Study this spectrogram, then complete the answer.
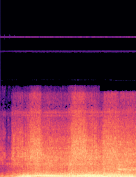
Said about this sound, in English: She flings her arms backwards, throws her head back and stands on tiptoe as the two cars set off past her in a cloud of dust.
